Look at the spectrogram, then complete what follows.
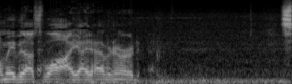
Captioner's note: laughing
